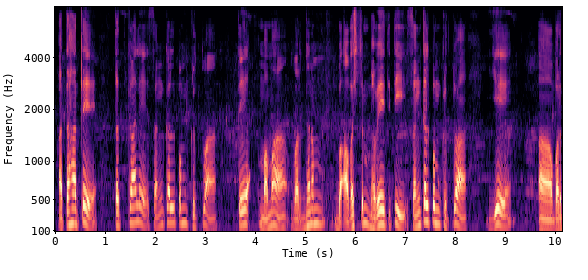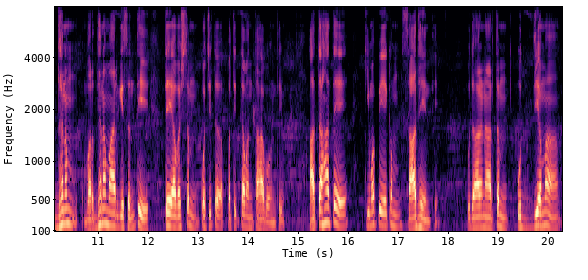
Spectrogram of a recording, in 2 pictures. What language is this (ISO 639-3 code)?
san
